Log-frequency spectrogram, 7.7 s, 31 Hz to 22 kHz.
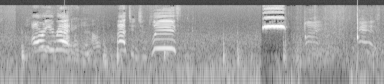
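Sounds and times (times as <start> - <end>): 
splashing from a dragon boat: 0.0 - 7.6
wind on open water: 0.0 - 7.6
speech: 0.8 - 3.8
long loud whistle blast: 5.2 - 5.8.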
